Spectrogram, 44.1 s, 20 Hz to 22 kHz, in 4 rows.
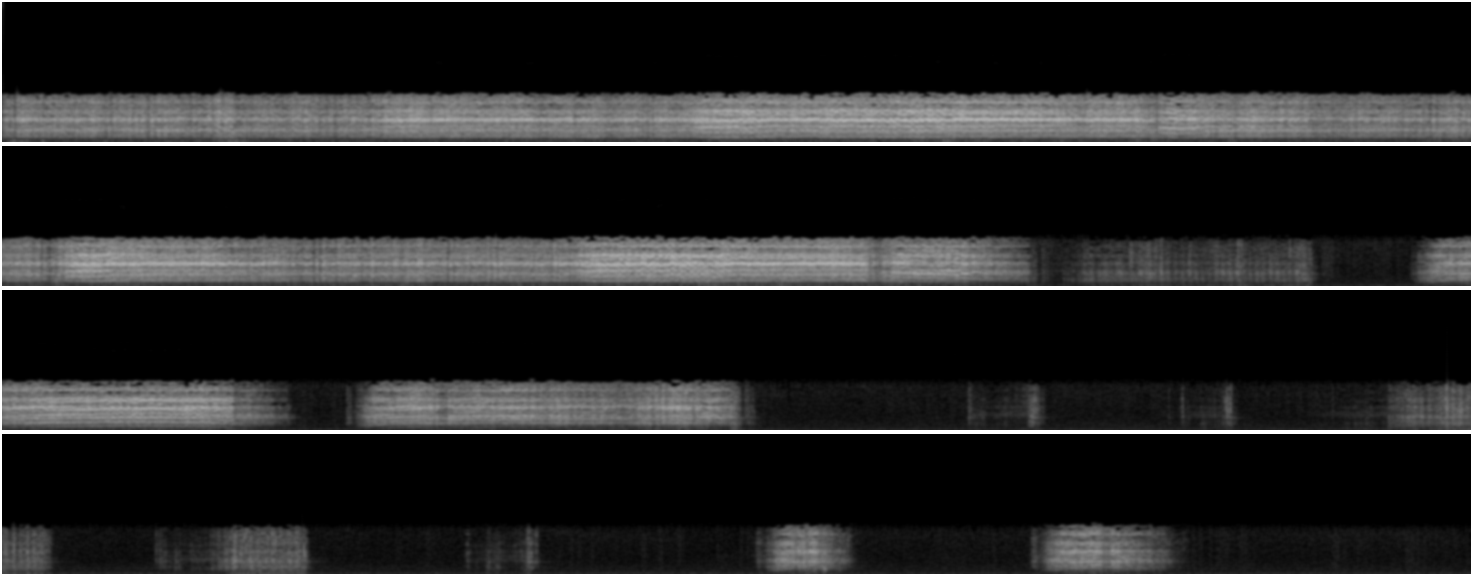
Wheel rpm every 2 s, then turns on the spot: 240, 230, 230, 220, 230, 230, 230, 220, 210, 40, 30, 120, 90, 100, 10, 0, 20, 10, 0, 20, 40, 0.
18-20 32-36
